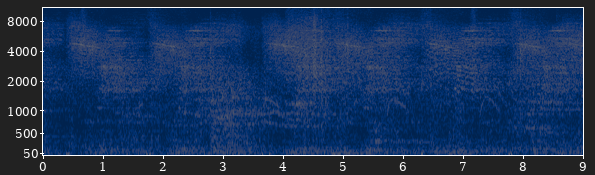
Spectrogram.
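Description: Magic spells crackle and boom in a game battle.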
